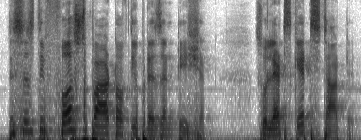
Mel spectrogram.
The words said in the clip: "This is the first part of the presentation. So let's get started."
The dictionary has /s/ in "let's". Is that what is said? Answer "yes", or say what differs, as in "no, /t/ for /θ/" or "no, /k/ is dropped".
yes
